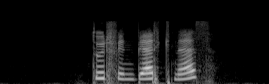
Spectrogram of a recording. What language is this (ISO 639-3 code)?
nor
